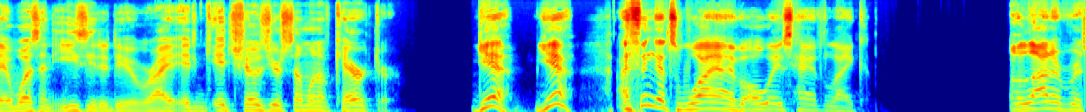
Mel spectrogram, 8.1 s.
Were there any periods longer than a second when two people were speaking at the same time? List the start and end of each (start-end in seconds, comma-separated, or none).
none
